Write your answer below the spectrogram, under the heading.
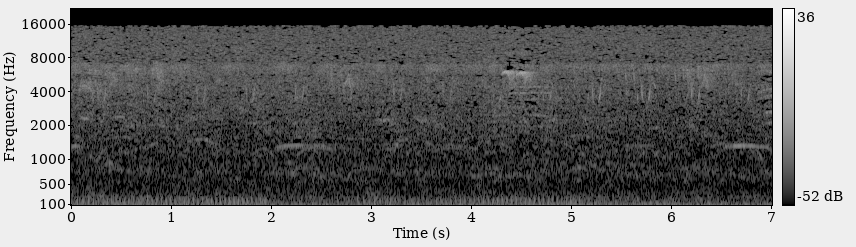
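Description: Faint outdoor ambience: scattered short chirps and whistles from small birds over a steady low rumble. The peacock gives no call.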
